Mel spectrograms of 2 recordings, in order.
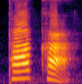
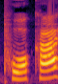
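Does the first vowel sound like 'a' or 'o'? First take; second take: a; o. First: The first vowel sounds like 'a'. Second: The first vowel sounds like 'o'. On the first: The speaker calls it right. "when the O is pronounced as an A" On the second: The speaker calls it wrong. "You may have said poka here, and that's okay"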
